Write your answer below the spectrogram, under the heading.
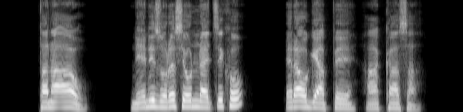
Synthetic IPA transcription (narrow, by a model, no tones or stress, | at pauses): t̪ɐnɐɐw | ne̞ːnɪzɔɾɛsɪɔnːɐjt͡sʼːɪkɔ | ɛɾɐɔɡɪjaːpːɛhaːkːaːsɐ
